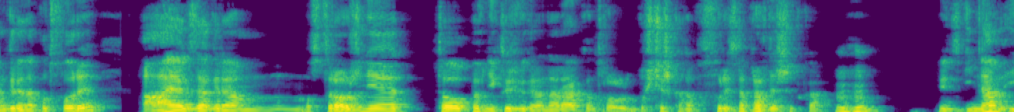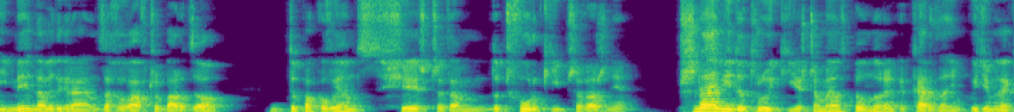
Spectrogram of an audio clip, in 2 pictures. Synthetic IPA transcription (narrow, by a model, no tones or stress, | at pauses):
mɡɾɛnapɔt̪fɔɾɘ | ajaɡzaɡɾamɔst̪ɾɔʐɲɛt̪ɔpɛvɲɛkt̪ɔʑvɘɡɾanaɾɛakɔnt̪ɾɔlbɔɕt͡ɕɛʂkanapɔ̥t̪fɔɾɘjɛst̪napɾavd̪ɛʂɘpka | vʲjɛnt̪sinavimɘnavɛd̪ɡɾajɔnzaxɔvaft͡ʂɛbaɾd̪zɔ | d̪ɔpakɔvujɔnt̪sɕɛjɛʂt͡ʂɛt̪amd̪ɔt͡ʂfuɾkʲipʂɛvaʐɲɛ | pʂɘnajmʲɲejd̪ɔt̪ɾujkʲijɛʂt͡ʂɛmajɔnt̪spɛwnɔ̃w̃ɾɛŋkɛkaɾt̪zaɲimpujd͡ʑɛmɘna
